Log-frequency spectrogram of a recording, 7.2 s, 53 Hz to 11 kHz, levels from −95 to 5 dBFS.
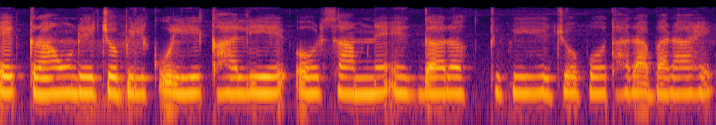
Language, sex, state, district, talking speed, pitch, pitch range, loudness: Hindi, female, Bihar, West Champaran, 160 wpm, 205 Hz, 205-210 Hz, -17 LUFS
